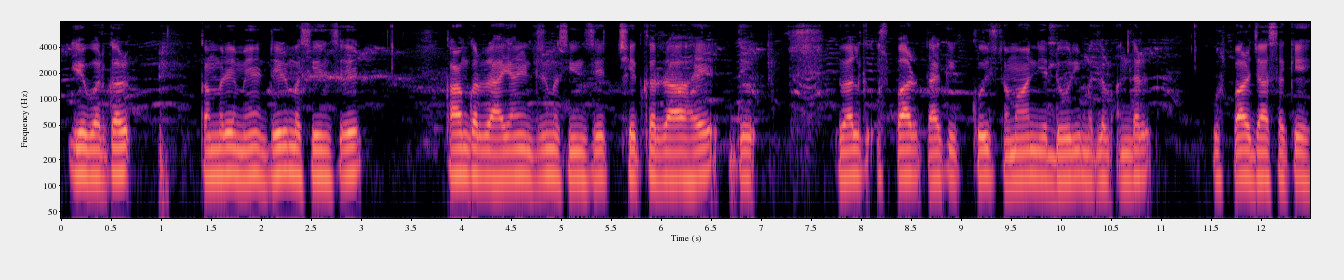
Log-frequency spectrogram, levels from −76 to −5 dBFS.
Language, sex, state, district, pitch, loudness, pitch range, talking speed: Hindi, male, Bihar, Gopalganj, 125 Hz, -27 LUFS, 120-130 Hz, 165 wpm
